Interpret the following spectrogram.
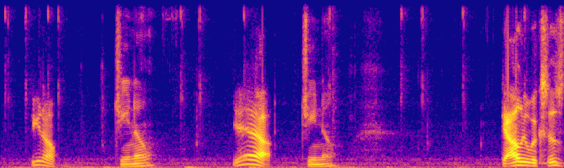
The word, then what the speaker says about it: Gino: Spell it out. G I N O. Gino.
